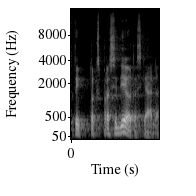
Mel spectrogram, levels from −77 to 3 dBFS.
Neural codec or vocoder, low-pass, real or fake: vocoder, 44.1 kHz, 128 mel bands every 256 samples, BigVGAN v2; 14.4 kHz; fake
